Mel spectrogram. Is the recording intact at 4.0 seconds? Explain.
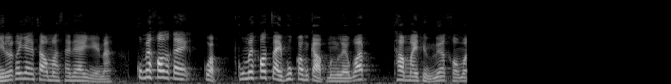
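Yes, at 4.0 seconds the speech plays through cleanly, with no dropout, click, distortion or other audible fault at that point.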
